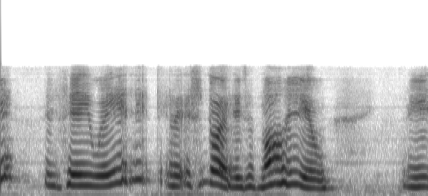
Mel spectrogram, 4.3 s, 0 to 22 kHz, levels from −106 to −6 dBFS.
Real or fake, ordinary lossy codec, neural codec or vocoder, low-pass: fake; none; codec, 24 kHz, 1 kbps, SNAC; 5.4 kHz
